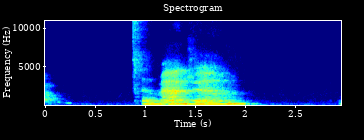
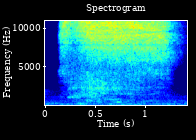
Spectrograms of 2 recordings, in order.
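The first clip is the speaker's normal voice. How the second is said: soft unvoiced hiss; snake hiss; 19 dB quieter than usual. Shown as a demonstration. Teacher shows the class the slithering snake, very soft. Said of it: "slithering snakes".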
